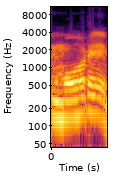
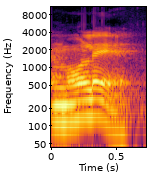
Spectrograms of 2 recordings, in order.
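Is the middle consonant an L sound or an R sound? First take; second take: R; L. First: The middle consonant is an R sound. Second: The middle consonant is an L sound. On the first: The speaker calls it right. "konsonan ini akan dibaca R" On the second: The speaker calls it wrong.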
